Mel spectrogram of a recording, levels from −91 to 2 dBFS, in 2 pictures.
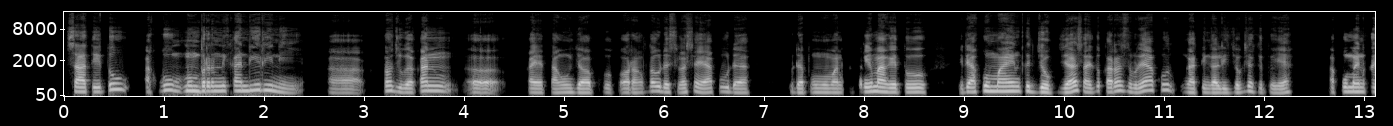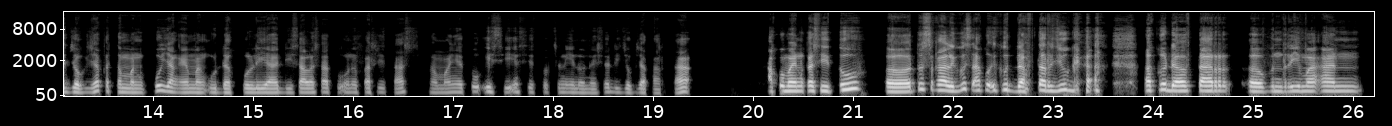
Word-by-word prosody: saat 155 Hz, -2 st, -1 dB
itu 220 Hz, +10 st, -4 dB, 0.2 s
aku 200 Hz, +2 st, -6 dB
memberanikan 180 Hz, 0 st, -2 dB
diri 200 Hz, +1 st, -3 dB
nih, 135 Hz, -9 st, -9 dB, 0.2 s
eee, 120 Hz, -1 st, -10 dB, 0.3 s
toh 180 Hz, -, -1 dB
juga 135 Hz, -5 st, -5 dB
kan, 180 Hz, 0 st, -2 dB
eee, -, -, -6 dB, 0.3 s
kayak 125 Hz, -1 st, -2 dB
tanggung 130 Hz, +1 st, -8 dB
jawabku 130 Hz, +1 st, -3 dB
ke -, -, -41 dB
orang 125 Hz, -1 st, -4 dB
tua 170 Hz, -, -2 dB
udah 140 Hz, -4 st, -4 dB
selesai 135 Hz, +1 st, -6 dB
ya 135 Hz, -, -3 dB
aku 150 Hz, +1 st, -9 dB
udah 125 Hz, -2 st, -3 dB, 0.5 s
udah 130 Hz, -, -2 dB
pengumuman 130 Hz, 0 st, -6 dB
keterima 155 Hz, +6 st, -1 dB
gitu 140 Hz, 0 st, -3 dB, 0.3 s
jadi 150 Hz, -1 st, -1 dB
aku 180 Hz, -, -2 dB
main 170 Hz, 0 st, +1 dB
ke 170 Hz, -, -13 dB
Jogja 140 Hz, 0 st, 0 dB
saat 175 Hz, -6 st, -2 dB
itu 135 Hz, -, -11 dB
karena 175 Hz, +6 st, -1 dB
sebenernya 170 Hz, +4 st, -3 dB
aku 210 Hz, +2 st, -8 dB
nggak 130 Hz, -2 st, -6 dB
tinggal 130 Hz, -1 st, -1 dB
di 125 Hz, -, -5 dB
Jogja 130 Hz, +6 st, -5 dB
gitu 135 Hz, -1 st, -15 dB
ya, 120 Hz, +2 st, -4 dB, 0.4 s
aku -, -, -12 dB
main 155 Hz, 0 st, 0 dB
ke 145 Hz, -, -8 dB
Jogja 140 Hz, +2 st, -2 dB
ke 175 Hz, -, -14 dB
temenku 135 Hz, +4 st, -4 dB
yang 165 Hz, -5 st, -1 dB
emang 130 Hz, 0 st, -6 dB
udah 130 Hz, -1 st, -6 dB
kuliah 130 Hz, 0 st, -2 dB
di 130 Hz, -, -16 dB
salah 130 Hz, +1 st, -3 dB
satu 140 Hz, 0 st, -10 dB
universitas 135 Hz, +1 st, -13 dB
namanya 130 Hz, +2 st, -12 dB
tuh 155 Hz, -, -9 dB
ISI 145 Hz, -3 st, -9 dB
Institut 140 Hz, -1 st, -17 dB
Seni 135 Hz, -1 st, -14 dB
Indonesia 120 Hz, +3 st, -13 dB
di 140 Hz, -, -18 dB
Yogyakarta, 120 Hz, -2 st, -6 dB, 0.8 s
aku -, -, 0 dB
main 175 Hz, 0 st, +8 dB
ke 180 Hz, -, +6 dB
situ, 195 Hz, +8 st, +5 dB, 0.3 s
eee, 150 Hz, 0 st, +10 dB
terus 230 Hz, 0 st, +1 dB
sekaligus 195 Hz, +3 st, +6 dB
aku 195 Hz, -, +3 dB
ikut 215 Hz, -3 st, 0 dB
daftar 170 Hz, +4 st, +6 dB
juga 200 Hz, +1 st, 0 dB, 0.6 s
aku 185 Hz, +4 st, +6 dB
daftar, 180 Hz, 0 st, +8 dB, 0.2 s
eee, 160 Hz, -1 st, +8 dB
penerimaan, 170 Hz, +1 st, +1 dB
150 Hz, 180 wpm, -21 LUFS, 130-175 Hz, 0.8 s, eee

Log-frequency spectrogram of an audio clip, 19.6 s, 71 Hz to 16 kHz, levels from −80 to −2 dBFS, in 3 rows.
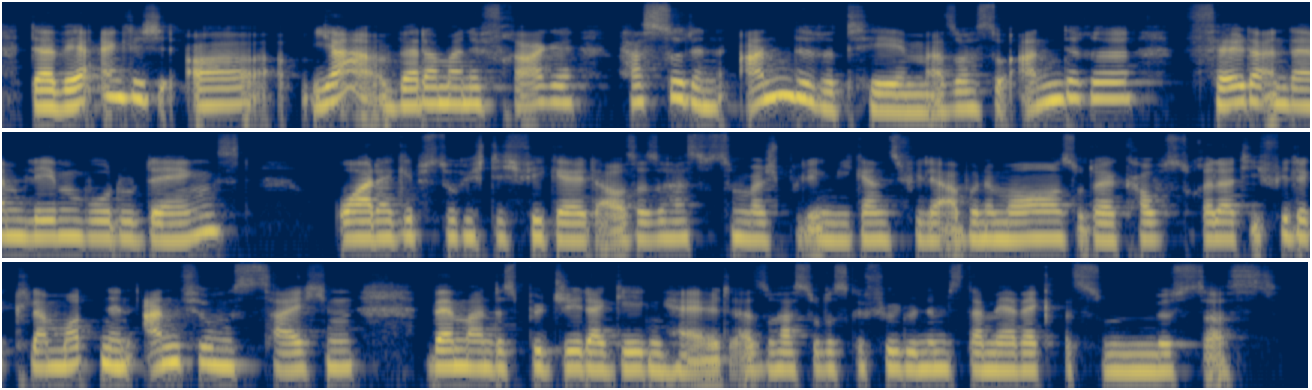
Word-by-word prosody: Da 185 Hz, -1 st, +8 dB
wäre 200 Hz, +4 st, +6 dB
eigentlich 270 Hz, -3 st, +3 dB
äh, 200 Hz, +1 st, +1 dB, 0.2 s
ja, -, -, +5 dB
wäre 195 Hz, 0 st, +4 dB
da 210 Hz, -, +3 dB
meine 205 Hz, 0 st, +3 dB
Frage, 220 Hz, +2 st, -1 dB, 0.2 s
hast 225 Hz, +3 st, -3 dB
du 265 Hz, -, +5 dB
denn 195 Hz, -6 st, -1 dB
andere 255 Hz, -, +4 dB
Themen? 160 Hz, -2 st, 0 dB
Also, 175 Hz, +3 st, -1 dB
hast 175 Hz, 0 st, -6 dB
du -, -, -3 dB
andere 255 Hz, +2 st, +2 dB, 0.2 s
Felder 220 Hz, +2 st, +3 dB
in 210 Hz, -, 0 dB
deinem 190 Hz, -1 st, +1 dB
Leben, 185 Hz, 0 st, 0 dB
wo 180 Hz, 0 st, -1 dB
du 175 Hz, 0 st, -3 dB
denkst, 170 Hz, +8 st, 0 dB, 0.5 s
oah, 180 Hz, +1 st, +5 dB
da 180 Hz, 0 st, 0 dB
gibst 190 Hz, +2 st, -7 dB
du 185 Hz, -, -4 dB
richtig 180 Hz, -2 st, -7 dB
viel 180 Hz, -, -1 dB
Geld 165 Hz, -1 st, 0 dB
aus? -, -, -2 dB
Also, 170 Hz, +1 st, -2 dB
hast 175 Hz, 0 st, -5 dB
du 180 Hz, -, -17 dB
zum 180 Hz, -1 st, -4 dB
Beispiel 170 Hz, 0 st, -5 dB
irgendwie 160 Hz, -1 st, -3 dB
ganz 165 Hz, 0 st, -3 dB
viele 165 Hz, 0 st, -3 dB
Abonnements 170 Hz, +1 st, 0 dB
oder 165 Hz, -1 st, -1 dB
kaufst 170 Hz, 0 st, -5 dB
du -, -, -23 dB
relativ 170 Hz, 0 st, -2 dB
viele 190 Hz, -2 st, -2 dB
Klamotten 195 Hz, +3 st, -1 dB
in 185 Hz, -, +1 dB
Anführungszeichen, 190 Hz, -5 st, +1 dB, 0.3 s
wenn 185 Hz, -1 st, +5 dB
man 180 Hz, -1 st, +1 dB
das 175 Hz, -1 st, -4 dB
Budget 180 Hz, 0 st, -2 dB
dagegenhält? 165 Hz, -, -1 dB
Also, 165 Hz, +1 st, -5 dB
hast 170 Hz, 0 st, -2 dB
du 170 Hz, -, -7 dB
das 170 Hz, 0 st, -6 dB
Gefühl, 175 Hz, -1 st, -4 dB
du 170 Hz, -, -1 dB
nimmst 170 Hz, 0 st, -3 dB
da 165 Hz, -, 0 dB
mehr 165 Hz, -1 st, +1 dB
weg, 165 Hz, 0 st, -1 dB
als -, -, -13 dB
du 155 Hz, -, -10 dB
müsstest? 155 Hz, 0 st, -4 dB
180 Hz, 210 wpm, -24 LUFS, 170-195 Hz, 0.5 s, Da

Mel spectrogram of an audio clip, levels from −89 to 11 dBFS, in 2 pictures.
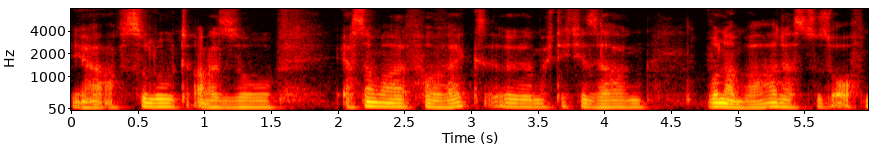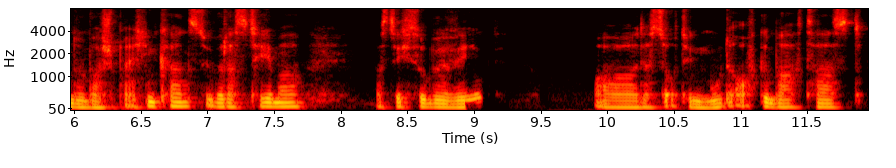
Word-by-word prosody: Ja, 90 Hz, +1 st, +1 dB
absolut. 110 Hz, +4 st, +2 dB
Also, 95 Hz, -1 st, 0 dB, 0.4 s
erst 95 Hz, -, -4 dB
noch 125 Hz, -, +8 dB
mal 110 Hz, -2 st, +5 dB
vorweg, 105 Hz, +3 st, 0 dB
äh, 110 Hz, -2 st, 0 dB
möchte 100 Hz, +3 st, -5 dB
ich 120 Hz, -, -10 dB
dir 110 Hz, -, +1 dB
sagen, 100 Hz, 0 st, 0 dB, 0.5 s
wunderbar, 105 Hz, -1 st, +5 dB
dass 95 Hz, -3 st, -1 dB
du 110 Hz, -, -5 dB
so -, -, -4 dB
offen -, -, -1 dB
drüber 95 Hz, -3 st, -1 dB
sprechen 95 Hz, +7 st, -2 dB
kannst 125 Hz, -2 st, -1 dB
über 115 Hz, -, +1 dB
das 115 Hz, 0 st, -3 dB
Thema, 115 Hz, 0 st, +1 dB, 0.5 s
was -, -, -9 dB
dich -, -, -3 dB
so 110 Hz, -, +1 dB
bewegt, 100 Hz, -1 st, +1 dB, 0.8 s
äh, 95 Hz, -1 st, -2 dB
dass 95 Hz, 0 st, -5 dB
du -, -, -1 dB
auch -, -, -8 dB
den 90 Hz, -2 st, -2 dB
Mut 105 Hz, +5 st, -1 dB
aufgebracht 105 Hz, -6 st, -3 dB
hast, 100 Hz, -3 st, -3 dB
105 Hz, 175 wpm, -28 LUFS, 95-115 Hz, 0.8 s, noch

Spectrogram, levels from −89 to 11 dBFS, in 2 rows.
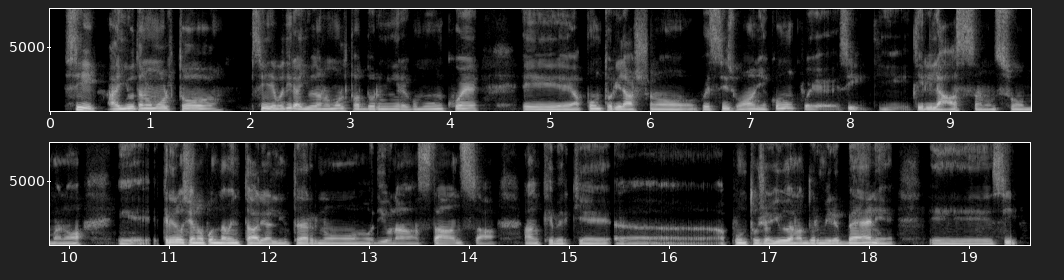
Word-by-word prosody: Sì, 145 Hz, -8 st, +4 dB
aiutano 130 Hz, +4 st, +4 dB
molto 120 Hz, -4 st, 0 dB, 0.3 s
sì, -, -, -1 dB
devo 120 Hz, -3 st, +4 dB
dire, 140 Hz, +1 st, +2 dB
aiutano 110 Hz, 0 st, +1 dB
molto 125 Hz, 0 st, -2 dB
a 110 Hz, -, -1 dB
dormire. 105 Hz, -1 st, -3 dB
Comunque, 115 Hz, +5 st, -2 dB, 0.4 s
ehm, 90 Hz, -2 st, 0 dB
appunto, 115 Hz, +5 st, 0 dB
rilasciano 90 Hz, -3 st, -1 dB
questi 100 Hz, +6 st, -2 dB
suoni 100 Hz, -1 st, -2 dB
e -, -, -6 dB
comunque 140 Hz, -, -4 dB
sì, -, -, -7 dB
ti 80 Hz, -4 st, -18 dB
ti -, -, -3 dB
rilassano, 95 Hz, -4 st, -1 dB
insomma, 85 Hz, -1 st, -5 dB
no, 85 Hz, +1 st, -2 dB, 0.3 s
e 80 Hz, -2 st, -6 dB
credo 120 Hz, -1 st, +7 dB
siano 110 Hz, -1 st, +6 dB
fondamentali 110 Hz, -2 st, +5 dB
all'interno 95 Hz, -1 st, -2 dB
di 100 Hz, +2 st, -9 dB
una 95 Hz, -2 st, -5 dB
stanza, 95 Hz, -1 st, -3 dB, 0.3 s
anche 95 Hz, -1 st, -4 dB
perché, 90 Hz, -1 st, -3 dB
ehm, 85 Hz, +1 st, -12 dB
appunto, 105 Hz, -2 st, +1 dB
ci 100 Hz, -, -1 dB
aiutano 100 Hz, +1 st, +5 dB
a -, -, +1 dB
dormire 100 Hz, 0 st, +2 dB
bene. 105 Hz, -3 st, +3 dB, 0.3 s
Ehm, 90 Hz, -2 st, -4 dB
sì, 90 Hz, 0 st, -2 dB
100 Hz, 130 wpm, -22 LUFS, 90-110 Hz, 0.4 s, credo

